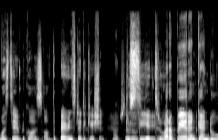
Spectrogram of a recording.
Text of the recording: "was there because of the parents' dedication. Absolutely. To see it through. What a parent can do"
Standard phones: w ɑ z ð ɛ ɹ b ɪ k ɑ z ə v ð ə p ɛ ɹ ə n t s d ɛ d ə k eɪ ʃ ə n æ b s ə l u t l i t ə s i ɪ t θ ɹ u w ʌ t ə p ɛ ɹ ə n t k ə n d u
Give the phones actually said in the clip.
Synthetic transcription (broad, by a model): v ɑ z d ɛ ɹ b ɪ k ɑ z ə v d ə p ɛ ɹ ə n t s d ɛ d ə k eɪ ʃ ə n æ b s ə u s i ɪ t t ɹ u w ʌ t ə p ɛ ɹ ə n t k ə n d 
